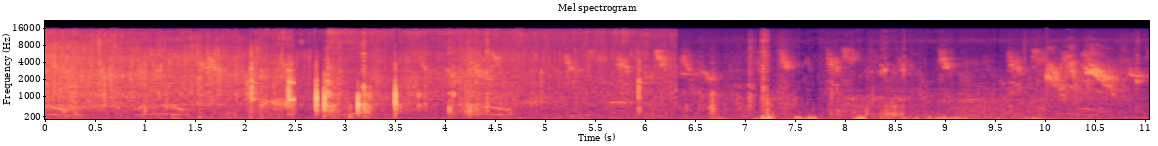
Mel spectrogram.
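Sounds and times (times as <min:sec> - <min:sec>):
food sizzling in a wok: 0:00.0 - 0:06.4
wooden spatula scraping a pan: 0:02.0 - 0:04.8.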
